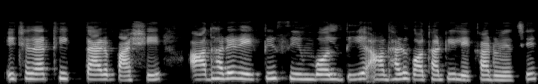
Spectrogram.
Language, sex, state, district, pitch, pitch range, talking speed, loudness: Bengali, female, West Bengal, North 24 Parganas, 235 Hz, 225-250 Hz, 135 wpm, -16 LUFS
